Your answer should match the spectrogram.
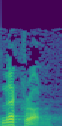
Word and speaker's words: nekron: I suppose if you wanted to give an English pronunciation to them, they are anastasis nekron.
